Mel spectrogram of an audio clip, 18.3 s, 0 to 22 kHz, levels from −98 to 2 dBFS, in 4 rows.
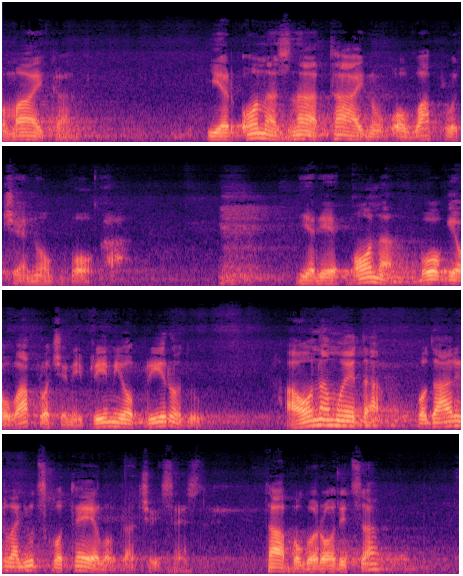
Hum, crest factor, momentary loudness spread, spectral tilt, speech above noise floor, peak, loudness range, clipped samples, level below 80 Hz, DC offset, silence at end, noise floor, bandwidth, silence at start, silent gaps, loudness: none; 18 dB; 17 LU; -7 dB/octave; 31 dB; -2 dBFS; 7 LU; under 0.1%; -54 dBFS; under 0.1%; 0.35 s; -51 dBFS; 10.5 kHz; 0 s; none; -21 LUFS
